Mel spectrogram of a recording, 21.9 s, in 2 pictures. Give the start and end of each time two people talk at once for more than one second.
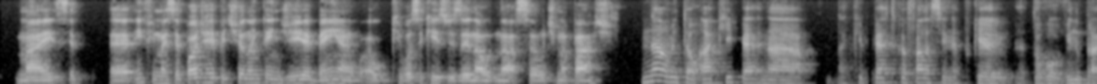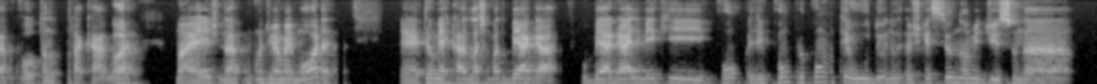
none

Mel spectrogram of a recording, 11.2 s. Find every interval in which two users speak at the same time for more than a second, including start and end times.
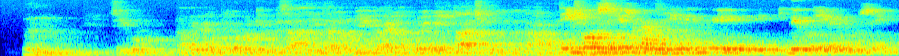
7.0-8.6

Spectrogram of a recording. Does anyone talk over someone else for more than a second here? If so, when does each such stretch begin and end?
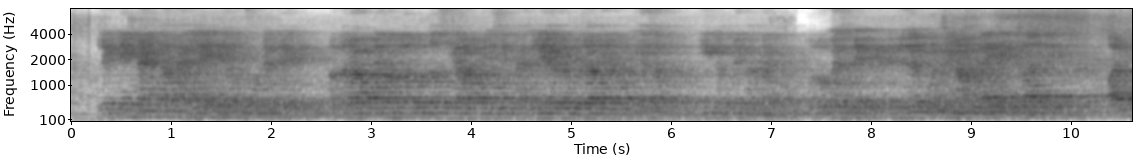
8.3-9.6

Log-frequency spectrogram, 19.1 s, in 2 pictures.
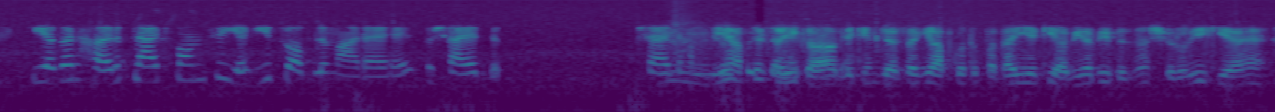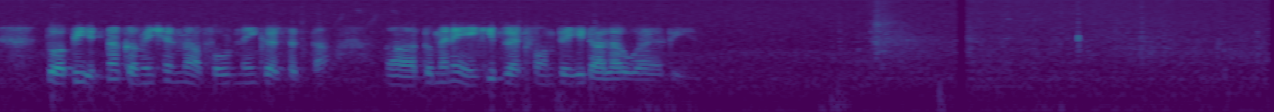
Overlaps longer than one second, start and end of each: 5.0-6.5

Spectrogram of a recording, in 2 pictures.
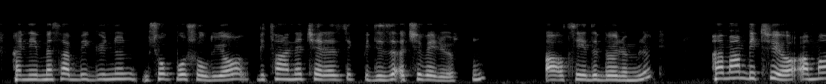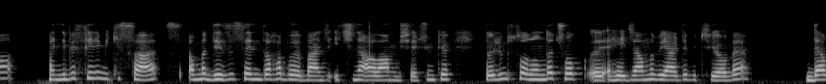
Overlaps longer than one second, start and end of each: none

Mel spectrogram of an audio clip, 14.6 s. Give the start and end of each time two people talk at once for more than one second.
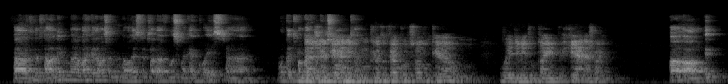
6.0-7.2

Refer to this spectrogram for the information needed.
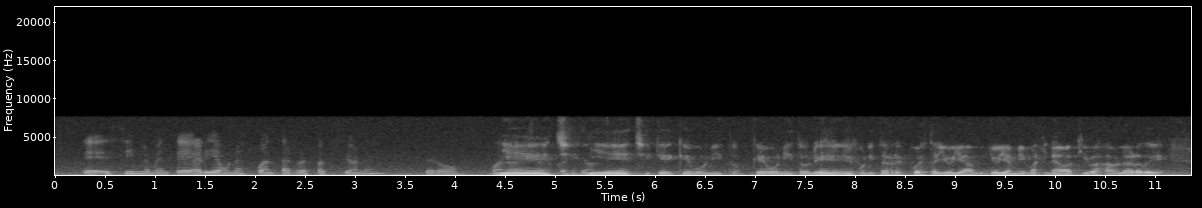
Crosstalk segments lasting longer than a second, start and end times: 4.4-5.7

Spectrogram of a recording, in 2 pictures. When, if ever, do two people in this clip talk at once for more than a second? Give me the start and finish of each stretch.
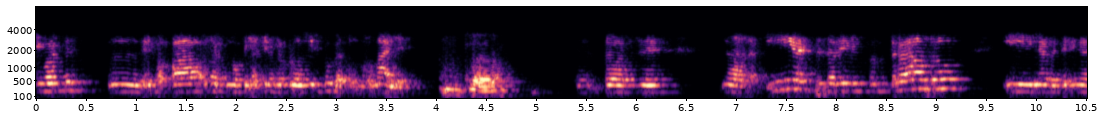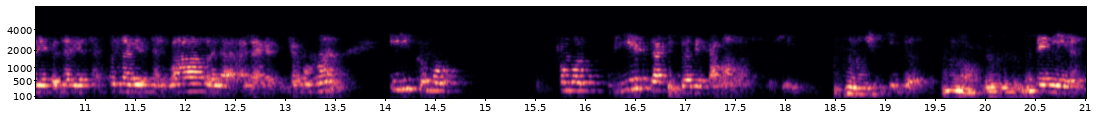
none

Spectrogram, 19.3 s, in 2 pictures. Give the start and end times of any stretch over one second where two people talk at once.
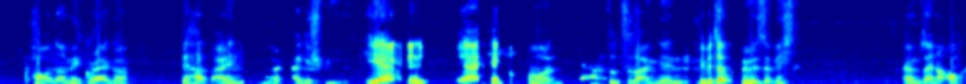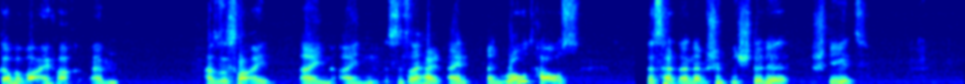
none

